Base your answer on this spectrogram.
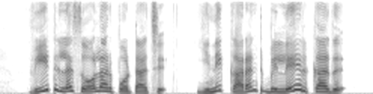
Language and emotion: Tamil, happy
